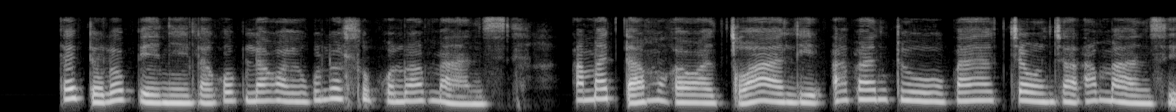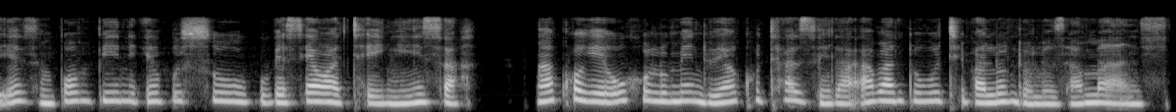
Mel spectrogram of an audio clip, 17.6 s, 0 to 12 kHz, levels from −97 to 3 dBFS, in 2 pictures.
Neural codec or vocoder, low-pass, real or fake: codec, 16 kHz, 4 kbps, FunCodec, trained on Chinese and English, 50 frames a second; 7.2 kHz; fake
